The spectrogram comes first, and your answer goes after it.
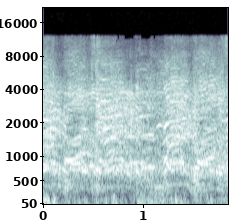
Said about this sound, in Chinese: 在游行队伍高喊保卫香港口号的同时，另一组手拿五星旗的人马大喊一个中国卖国贼等口号，让场面一度紧张。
